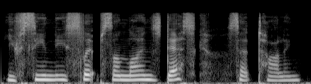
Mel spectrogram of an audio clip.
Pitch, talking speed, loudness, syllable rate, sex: 205 Hz, 175 wpm, -17 LUFS, 4.9 syllables/s, female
